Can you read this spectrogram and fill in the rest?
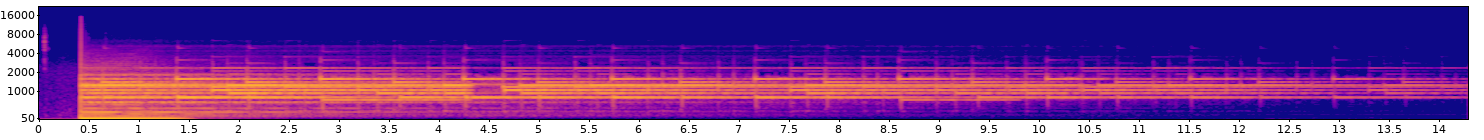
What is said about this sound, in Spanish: ¿Qué es esto? ¿Qué es este instrumento tan raro? Son unas campanas tubulares.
